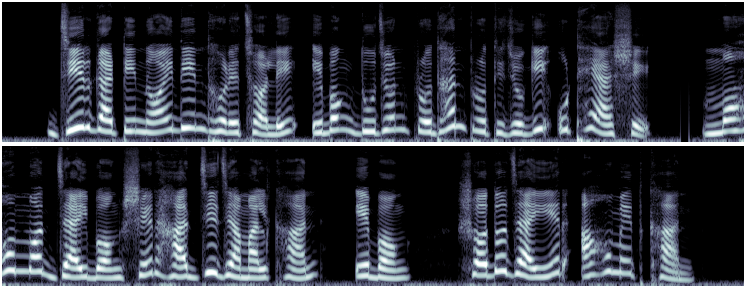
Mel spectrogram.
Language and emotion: Bengali, neutral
